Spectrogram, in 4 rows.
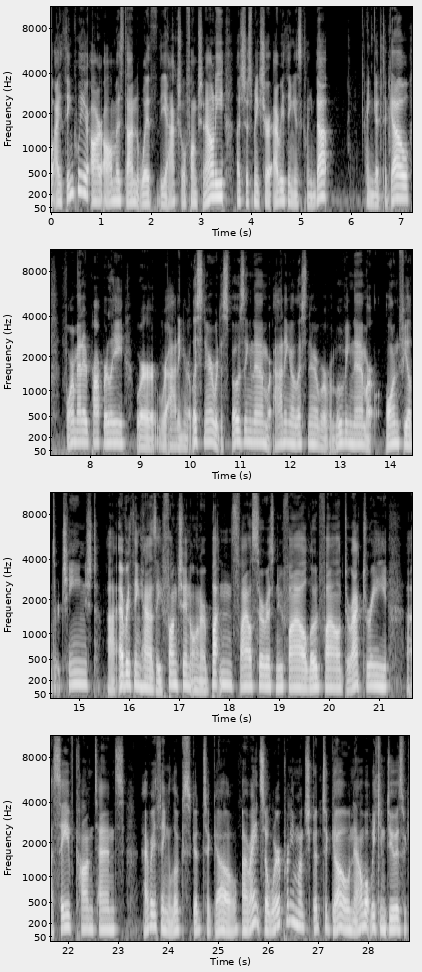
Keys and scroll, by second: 6.9 ctrl+s.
